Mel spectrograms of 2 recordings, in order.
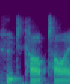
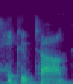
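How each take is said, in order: First: The word is said as 'hut-kar'. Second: The word is said as 'hi-kup-tar'. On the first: This is the conventional modern scholarly reading. The speaker calls it wrong. "we say Hutkar in our uncomprehending Egyptology way" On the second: This is the likely ancient pronunciation. The speaker calls it right. "it's more likely that the pronunciation ... in ancient times was Hikuptar"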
